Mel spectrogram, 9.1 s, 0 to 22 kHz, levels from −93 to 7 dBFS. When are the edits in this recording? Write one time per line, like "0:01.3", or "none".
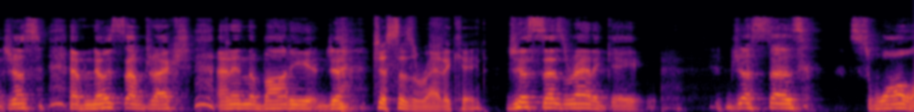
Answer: none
